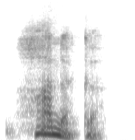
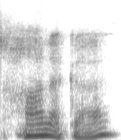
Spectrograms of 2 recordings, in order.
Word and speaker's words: Hanukkah: Hanukkah. And I guess Hanukkah is a pronunciation for those who can't quite grasp the ch sound, but I prefer to kind of welcome the ch.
